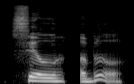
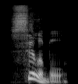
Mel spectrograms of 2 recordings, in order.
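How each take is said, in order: First: The last syllable carries a lighter stress. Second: Only the first syllable is stressed. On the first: "put a lesser accent on the last" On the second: "by stressing only sil and leaving ub and ul unstressed"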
